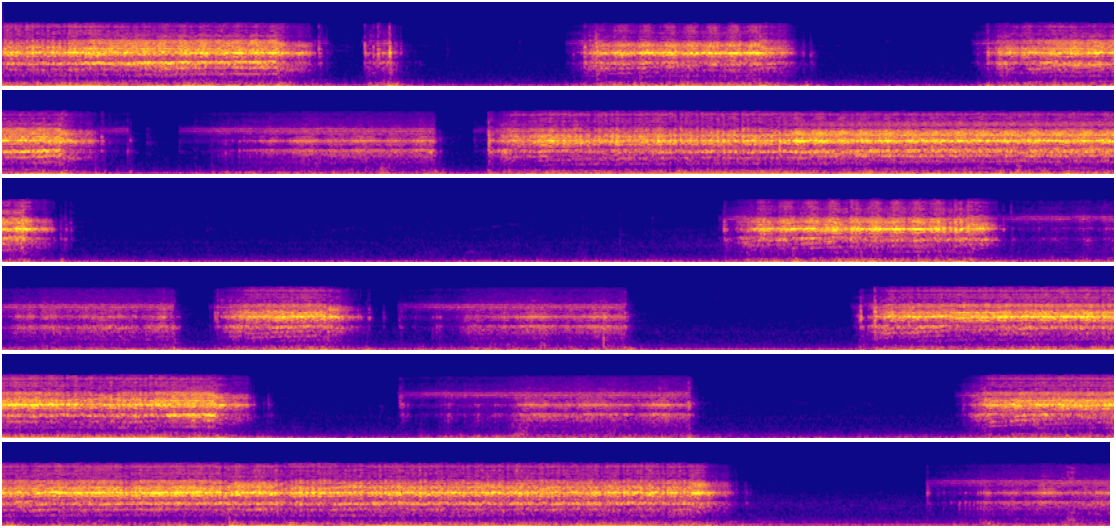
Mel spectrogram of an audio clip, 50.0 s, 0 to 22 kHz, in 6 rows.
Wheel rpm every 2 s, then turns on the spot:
70, 10, 40, 10, 30, 20, 50, 70, 40, 0, 0, 50, 20, 20, 10, 10, 60, 40, 10, 10, 30, 70, 70, 40, 0.
10-12 24-26 28-30 34-40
